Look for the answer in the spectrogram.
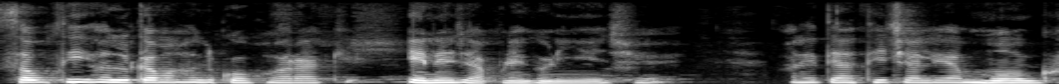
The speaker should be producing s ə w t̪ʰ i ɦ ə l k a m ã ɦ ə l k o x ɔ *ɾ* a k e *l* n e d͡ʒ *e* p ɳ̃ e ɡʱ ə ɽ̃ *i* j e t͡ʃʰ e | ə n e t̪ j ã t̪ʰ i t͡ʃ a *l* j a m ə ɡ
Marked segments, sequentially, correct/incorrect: correct, incorrect: none, incorrect: a, correct, correct

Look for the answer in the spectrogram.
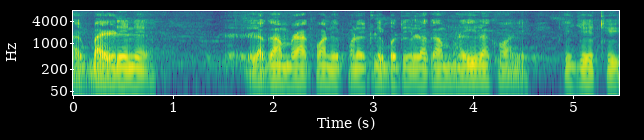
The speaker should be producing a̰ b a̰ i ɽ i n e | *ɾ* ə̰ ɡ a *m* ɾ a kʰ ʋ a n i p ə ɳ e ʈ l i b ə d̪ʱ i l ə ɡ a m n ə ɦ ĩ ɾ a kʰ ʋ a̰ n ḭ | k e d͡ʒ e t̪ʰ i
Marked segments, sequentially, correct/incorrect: incorrect: l, correct

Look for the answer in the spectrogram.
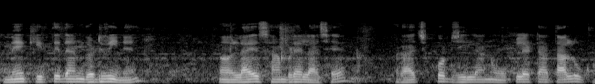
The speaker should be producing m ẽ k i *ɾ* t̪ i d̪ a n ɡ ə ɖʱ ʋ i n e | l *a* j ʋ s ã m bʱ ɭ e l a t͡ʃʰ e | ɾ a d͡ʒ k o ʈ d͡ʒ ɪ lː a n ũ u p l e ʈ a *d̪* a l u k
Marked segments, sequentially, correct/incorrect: correct, correct, incorrect: t̪

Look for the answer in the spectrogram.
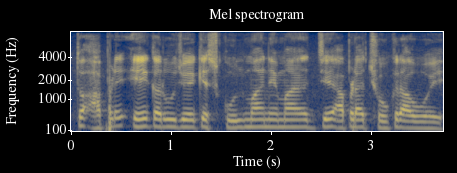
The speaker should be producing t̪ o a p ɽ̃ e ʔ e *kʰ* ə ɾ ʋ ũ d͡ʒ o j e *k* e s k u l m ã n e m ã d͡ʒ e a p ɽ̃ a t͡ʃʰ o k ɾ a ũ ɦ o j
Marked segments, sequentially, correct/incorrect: incorrect: k, correct

